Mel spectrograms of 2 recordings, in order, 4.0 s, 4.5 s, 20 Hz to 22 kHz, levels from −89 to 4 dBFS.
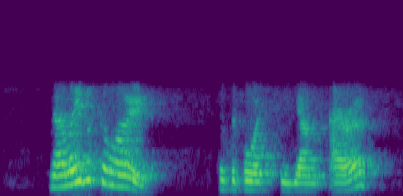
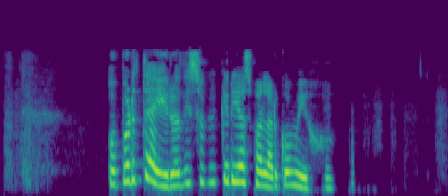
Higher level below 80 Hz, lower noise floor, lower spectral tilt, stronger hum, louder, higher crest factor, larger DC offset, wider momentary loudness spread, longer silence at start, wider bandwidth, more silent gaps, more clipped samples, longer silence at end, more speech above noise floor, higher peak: second, -74 dBFS vs -62 dBFS; second, -68 dBFS vs -72 dBFS; about the same, -3.5 dB/octave vs -4 dB/octave; neither; second, -20 LUFS vs -15 LUFS; about the same, 16 dB vs 16 dB; neither; first, 12 LU vs 9 LU; second, 0.5 s vs 1.1 s; second, 3.9 kHz vs 7.8 kHz; neither; neither; second, 0.25 s vs 1.15 s; second, 49 dB vs 56 dB; about the same, -4 dBFS vs -2 dBFS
